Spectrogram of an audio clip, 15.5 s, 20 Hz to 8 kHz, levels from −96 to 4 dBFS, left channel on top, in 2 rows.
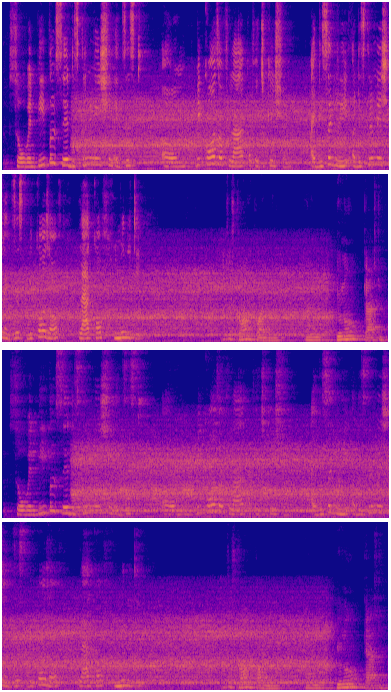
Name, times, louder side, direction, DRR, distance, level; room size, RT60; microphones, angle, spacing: voice 1, 0.1-2.6 3.1-5.8 6.1-8.9 9.3-10.6, left 6 dB, 65° left, 13 dB, 0.5 m, -35 dB
sound 1, 1.3-14.3, right 1 dB, 80° right, 3.5 m, -38 dB
voice 2, 12.1-13.2 13.8-15.3, left 2 dB, 35° left, 3 dB, 1.3 m, -38 dB
13.0 x 5.2 x 4.0 m, 1.0 s
head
